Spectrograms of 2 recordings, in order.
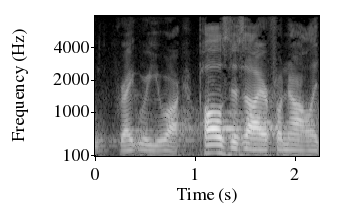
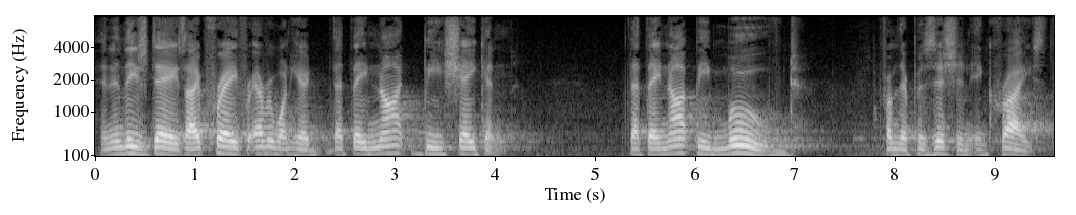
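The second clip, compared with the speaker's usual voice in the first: fervent prayer; 3 semitones higher, 4 dB louder than usual. Real, not acted. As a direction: pray for them with mounting force. Leads congregation in closing prayer.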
